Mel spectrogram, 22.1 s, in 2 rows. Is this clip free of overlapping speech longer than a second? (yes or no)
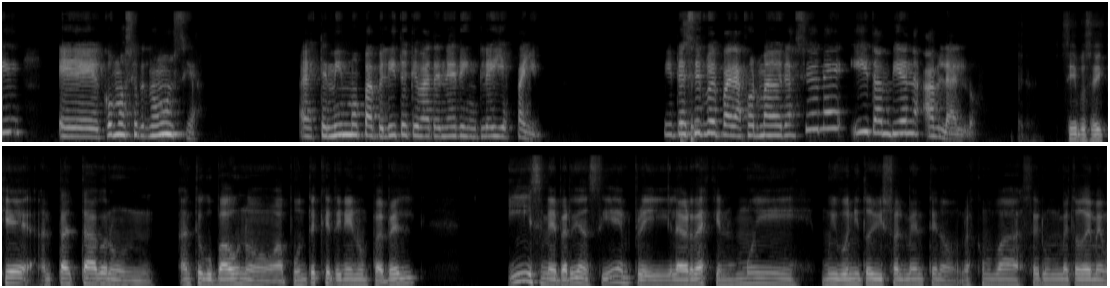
yes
